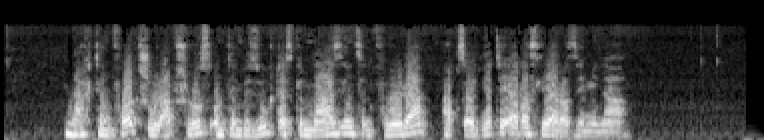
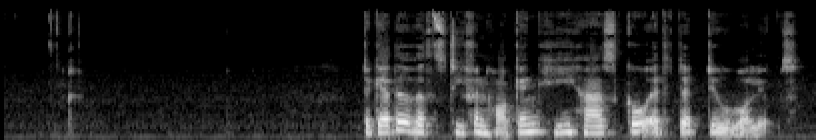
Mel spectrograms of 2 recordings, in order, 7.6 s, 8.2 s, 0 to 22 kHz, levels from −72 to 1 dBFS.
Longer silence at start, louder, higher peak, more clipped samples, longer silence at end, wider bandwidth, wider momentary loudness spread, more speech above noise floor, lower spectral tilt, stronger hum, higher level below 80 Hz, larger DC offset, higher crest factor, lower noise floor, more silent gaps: first, 0.65 s vs 0.5 s; first, -10 LUFS vs -15 LUFS; about the same, 0 dBFS vs -2 dBFS; neither; first, 1.35 s vs 0.2 s; second, 11.5 kHz vs 17 kHz; second, 6 LU vs 14 LU; about the same, 37 dB vs 39 dB; about the same, -6 dB/octave vs -5.5 dB/octave; first, 60 Hz at -35 dBFS vs none; first, -38 dBFS vs -50 dBFS; neither; second, 10 dB vs 16 dB; second, -46 dBFS vs -54 dBFS; neither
